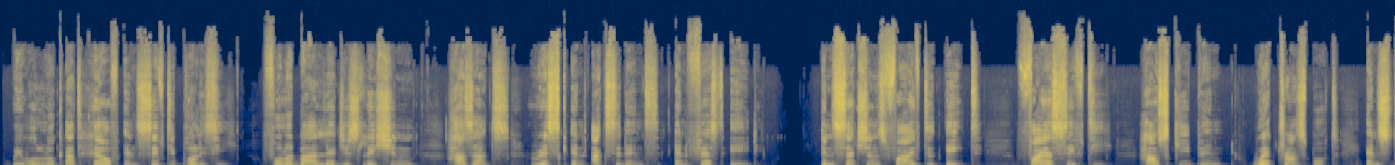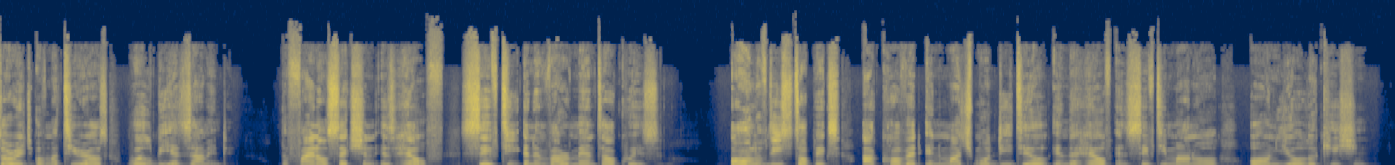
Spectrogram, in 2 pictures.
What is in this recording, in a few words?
male african voice over narrative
